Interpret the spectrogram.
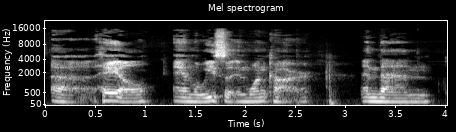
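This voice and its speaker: A man's voice: medium pitch, level tone, slow pace, vocal fry, warm tone. Casual male game player, faint noise. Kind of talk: casual game table talk.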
